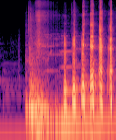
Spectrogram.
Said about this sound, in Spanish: y encima golpear la mesa y se oye.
